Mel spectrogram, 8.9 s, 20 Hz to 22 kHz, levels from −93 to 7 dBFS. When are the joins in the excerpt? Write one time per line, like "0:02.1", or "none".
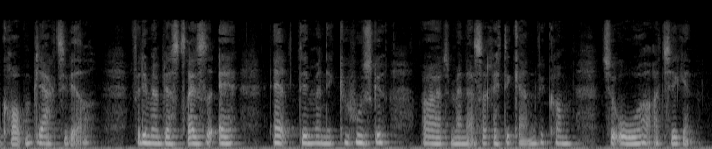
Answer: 0:05.3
